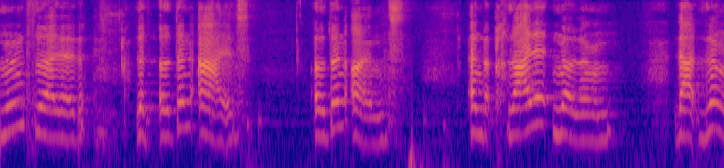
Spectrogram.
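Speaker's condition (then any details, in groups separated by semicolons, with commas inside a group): Moebius syndrome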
